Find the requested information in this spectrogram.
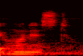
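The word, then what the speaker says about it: honest: ए एन ऑनेस्ट एच ओ एन एस टी ऑनेस्ट ऑनेस्ट ऑनेस्ट ऑनेस्ट होता है वो ऑनेस्ट नहीं तो यहां एच जो है साइलेंट रहेगा तो ये ऑनेस्ट तो ऑनेस्ट में हम क्या लगाएंगे?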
